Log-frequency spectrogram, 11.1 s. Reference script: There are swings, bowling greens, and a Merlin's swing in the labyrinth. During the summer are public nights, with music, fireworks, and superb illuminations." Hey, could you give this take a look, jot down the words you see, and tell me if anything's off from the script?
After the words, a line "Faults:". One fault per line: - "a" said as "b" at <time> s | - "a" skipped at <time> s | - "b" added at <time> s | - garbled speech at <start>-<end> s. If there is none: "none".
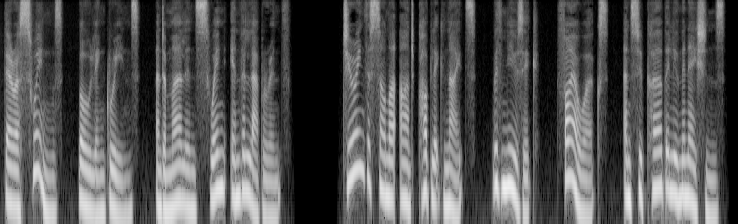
There are swings, bowling greens, and a Merlin's swing in the labyrinth. During the summer aren't public nights, with music, fireworks, and superb illuminations."
Faults:
- "are" said as "aren't" at 6.0 s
